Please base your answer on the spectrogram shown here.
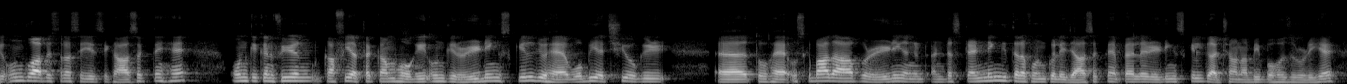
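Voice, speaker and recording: A man's voice: medium pitch, a little fast. Man explaining English phonics. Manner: explanatory, repeats "theek hai na" and fillers. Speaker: English teacher. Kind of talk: explaining phonics to teachers and students.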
